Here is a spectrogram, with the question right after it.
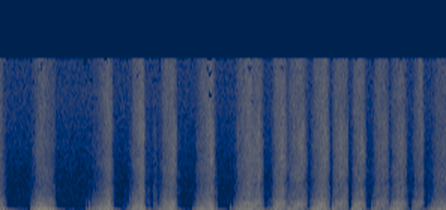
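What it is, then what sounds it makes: Foam microphone windscreen being scratched. Fingertips scratch fast across a black foam windscreen on a microphone while hands cup it, making a quick run of rough, scratchy bursts. Each stroke is a dull, close, muffled rasp with a heavy low rumble underneath and a faint brighter hiss at its edges.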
